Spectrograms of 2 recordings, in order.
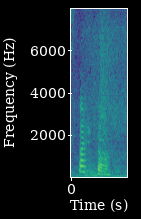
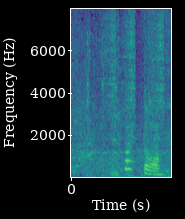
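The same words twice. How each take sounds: First: The word ends with an 'rg' sound. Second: The word ends with an 'rf' sound. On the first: The speaker calls it wrong. "Before you said more like R G instead of R F" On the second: The speaker calls it right. "Now you did it correctly"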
